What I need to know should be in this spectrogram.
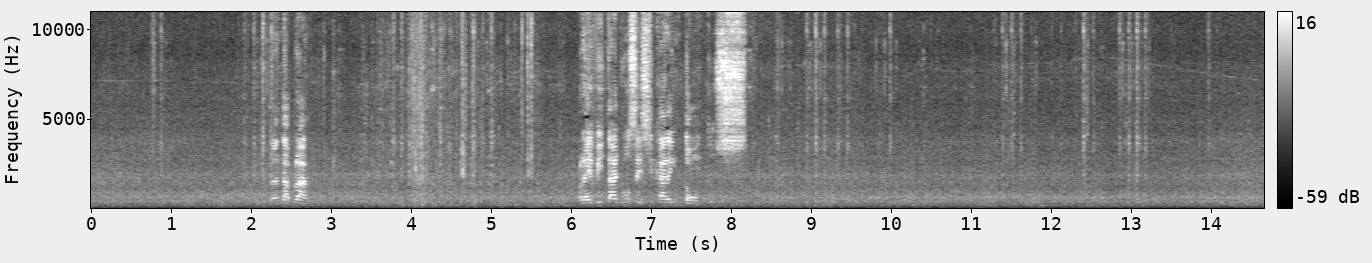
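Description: Tyres roll steadily on a motorway.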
